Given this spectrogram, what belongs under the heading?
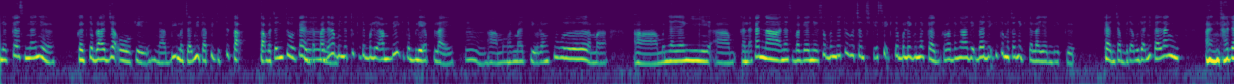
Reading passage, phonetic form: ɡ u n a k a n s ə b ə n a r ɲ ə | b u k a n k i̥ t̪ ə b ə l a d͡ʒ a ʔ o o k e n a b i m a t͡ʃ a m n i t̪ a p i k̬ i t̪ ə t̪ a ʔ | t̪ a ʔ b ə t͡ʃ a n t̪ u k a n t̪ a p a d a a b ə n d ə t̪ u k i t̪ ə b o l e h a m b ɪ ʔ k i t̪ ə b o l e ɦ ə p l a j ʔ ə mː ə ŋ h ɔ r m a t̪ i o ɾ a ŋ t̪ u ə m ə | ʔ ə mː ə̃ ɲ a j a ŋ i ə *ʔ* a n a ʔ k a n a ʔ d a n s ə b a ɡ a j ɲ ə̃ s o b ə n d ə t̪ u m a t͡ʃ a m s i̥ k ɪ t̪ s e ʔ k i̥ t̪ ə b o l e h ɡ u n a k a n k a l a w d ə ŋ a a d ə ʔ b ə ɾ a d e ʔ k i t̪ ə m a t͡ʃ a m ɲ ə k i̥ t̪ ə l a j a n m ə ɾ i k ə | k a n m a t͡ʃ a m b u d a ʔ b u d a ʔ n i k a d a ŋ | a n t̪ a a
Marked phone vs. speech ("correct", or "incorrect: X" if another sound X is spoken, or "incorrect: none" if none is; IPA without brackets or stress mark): incorrect: k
